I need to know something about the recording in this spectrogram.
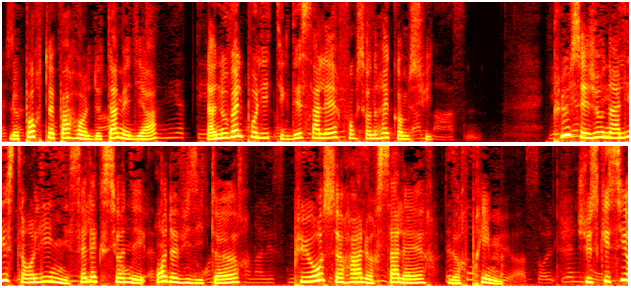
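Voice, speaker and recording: A woman's voice: a little high, mellow. Woman reading earnest scripted commentary. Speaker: news commentator.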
